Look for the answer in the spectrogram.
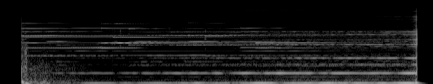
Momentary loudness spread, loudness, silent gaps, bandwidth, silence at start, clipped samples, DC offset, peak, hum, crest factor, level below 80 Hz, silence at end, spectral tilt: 7 LU; -34 LUFS; none; 14 kHz; 0.2 s; under 0.1%; under 0.1%; -8 dBFS; none; 24 dB; -34 dBFS; 0.1 s; -4.5 dB/octave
